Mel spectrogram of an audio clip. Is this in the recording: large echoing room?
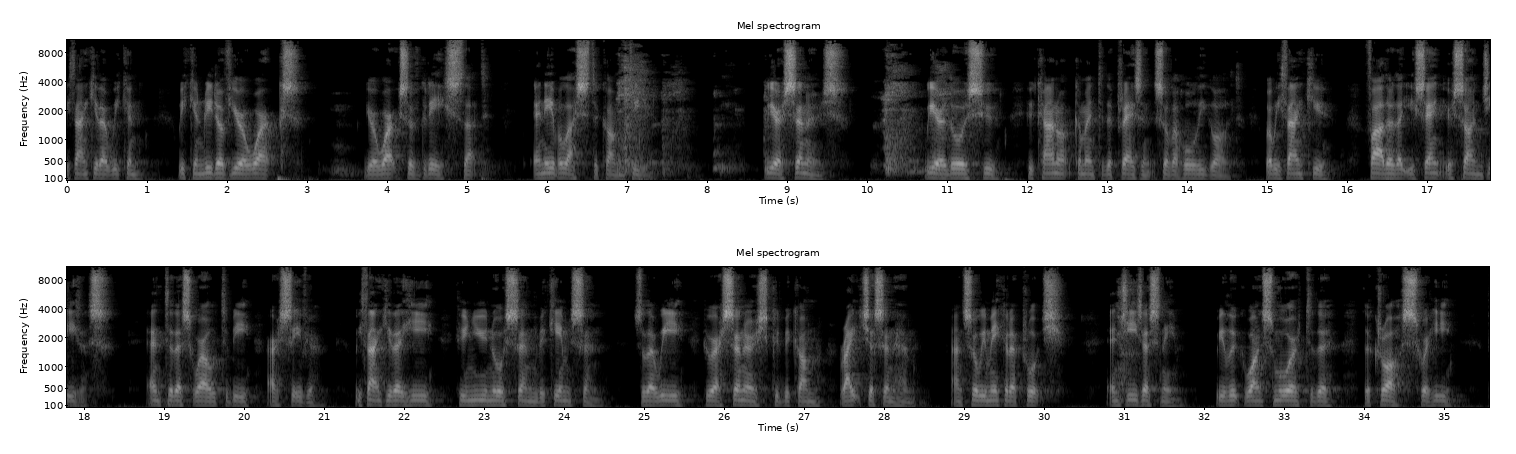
yes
